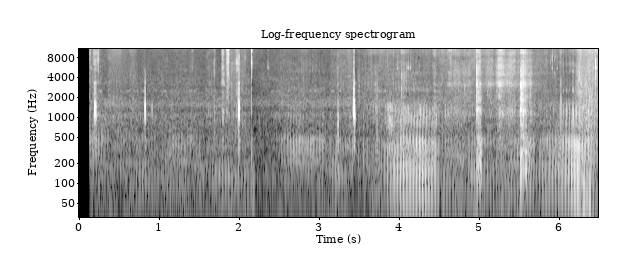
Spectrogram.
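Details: Domestic cat, one of two cats named Tokeni and Willow, purring: a low rumbling drone in pulsing bursts, strongest in the second half, with scattered sharp clicks and rustles on top.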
